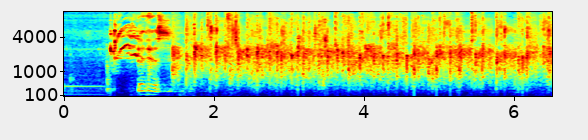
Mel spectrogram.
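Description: An audience applauds at a live music final, dense sustained clapping starting abruptly after a brief sung note and holding steady and loud throughout.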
